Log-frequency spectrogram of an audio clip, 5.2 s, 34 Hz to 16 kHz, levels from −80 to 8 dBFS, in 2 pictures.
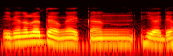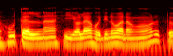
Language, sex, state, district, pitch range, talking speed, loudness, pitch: Chakma, male, Tripura, Unakoti, 120-140 Hz, 150 wpm, -17 LUFS, 125 Hz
